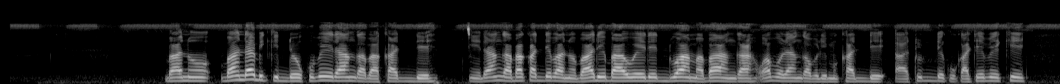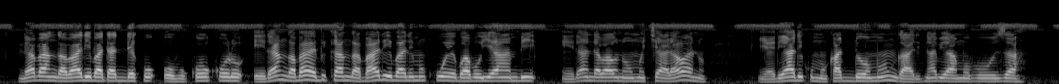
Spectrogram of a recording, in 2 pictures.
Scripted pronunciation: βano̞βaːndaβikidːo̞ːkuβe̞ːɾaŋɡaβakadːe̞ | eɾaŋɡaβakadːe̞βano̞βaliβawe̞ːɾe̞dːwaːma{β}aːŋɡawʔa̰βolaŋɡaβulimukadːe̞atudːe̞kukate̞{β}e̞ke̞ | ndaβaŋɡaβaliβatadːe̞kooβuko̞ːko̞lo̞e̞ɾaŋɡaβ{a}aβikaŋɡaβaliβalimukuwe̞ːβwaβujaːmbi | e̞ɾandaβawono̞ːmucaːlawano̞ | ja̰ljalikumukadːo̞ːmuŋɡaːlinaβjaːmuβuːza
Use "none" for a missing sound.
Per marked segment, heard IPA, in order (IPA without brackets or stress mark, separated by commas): β, β, a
